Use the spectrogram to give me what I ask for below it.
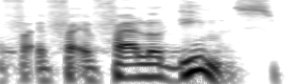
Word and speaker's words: Philodemus: Since then, thousands of characters have been revealed, unlocking writings by Philodemus. It's like Nicodemus, but Philo is, sort of, when you hear philosophy, right? The study of the mind, the study of so Philodemus, right?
